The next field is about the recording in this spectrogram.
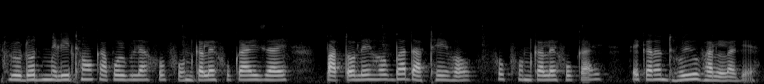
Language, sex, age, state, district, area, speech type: Assamese, female, 30-45, Assam, Biswanath, rural, spontaneous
